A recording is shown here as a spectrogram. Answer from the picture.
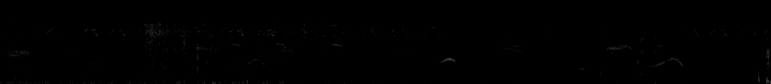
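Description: Near silence with faint, scattered bird chirps: a handful of short notes that rise and fall.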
